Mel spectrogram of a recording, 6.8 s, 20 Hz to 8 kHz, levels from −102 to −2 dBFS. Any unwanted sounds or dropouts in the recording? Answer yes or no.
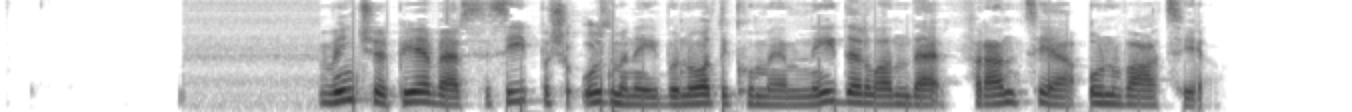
no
